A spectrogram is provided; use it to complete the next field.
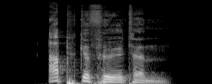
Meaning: strong dative masculine/neuter singular of abgefüllt
- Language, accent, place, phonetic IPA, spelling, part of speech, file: German, Germany, Berlin, [ˈapɡəˌfʏltəm], abgefülltem, adjective, De-abgefülltem.ogg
